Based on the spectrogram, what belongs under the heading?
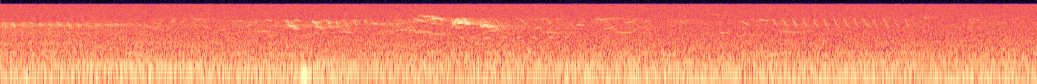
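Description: Faint birdsong over quiet background noise: a rapid high trill at the start and again about six seconds in, with a few short chirps in between, the loudest about three and a half seconds in.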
